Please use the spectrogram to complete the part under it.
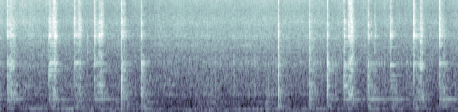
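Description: Shallots fry in a pan with a steady soft sizzle, while a utensil scrapes and stirs in quick clicking bursts. A short quieter pause in the stirring breaks up the sequence. The sound is close and there is no talk.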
